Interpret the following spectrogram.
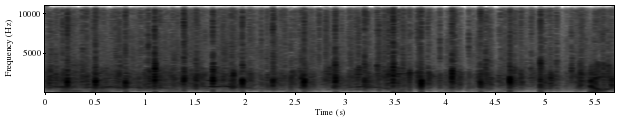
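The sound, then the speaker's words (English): A crowd applauds for the entire staff working on the project, steady dense overlapping hand claps with sharp individual smacks standing out, while voices murmur and call out underneath throughout the few seconds. “So one more time, a huge applause to the entire staff and everybody working on it.”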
